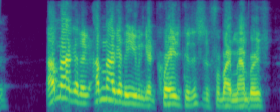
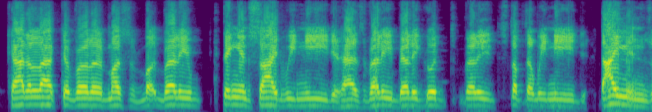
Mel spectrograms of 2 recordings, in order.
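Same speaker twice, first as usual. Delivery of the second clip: put-on halting Polish-accented English; 3 semitones lower than usual. Inspector explaining what the converter holds, Polish accent. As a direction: fumble for words like a Polish mechanic. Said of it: "he sounded Polish to me".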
